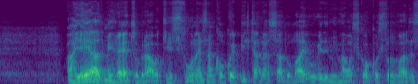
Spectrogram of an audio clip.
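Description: A middle-aged man talks with animation close to a phone microphone.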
